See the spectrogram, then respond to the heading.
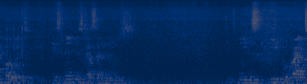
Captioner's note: non-english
